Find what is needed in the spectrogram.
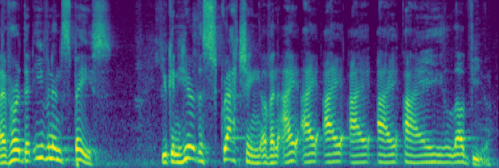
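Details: Female high school junior who developed a stutter soon after her parents' divorce and has spent hundreds of hours practicing it away; appears performed within a poem recitation: stuttering (performed).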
